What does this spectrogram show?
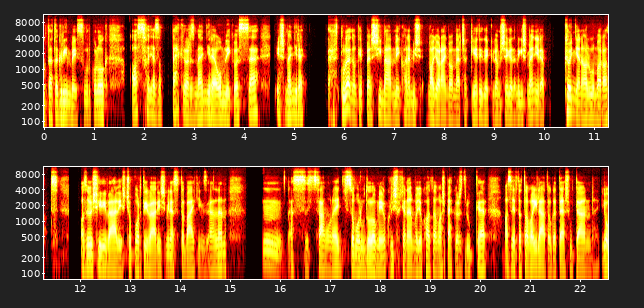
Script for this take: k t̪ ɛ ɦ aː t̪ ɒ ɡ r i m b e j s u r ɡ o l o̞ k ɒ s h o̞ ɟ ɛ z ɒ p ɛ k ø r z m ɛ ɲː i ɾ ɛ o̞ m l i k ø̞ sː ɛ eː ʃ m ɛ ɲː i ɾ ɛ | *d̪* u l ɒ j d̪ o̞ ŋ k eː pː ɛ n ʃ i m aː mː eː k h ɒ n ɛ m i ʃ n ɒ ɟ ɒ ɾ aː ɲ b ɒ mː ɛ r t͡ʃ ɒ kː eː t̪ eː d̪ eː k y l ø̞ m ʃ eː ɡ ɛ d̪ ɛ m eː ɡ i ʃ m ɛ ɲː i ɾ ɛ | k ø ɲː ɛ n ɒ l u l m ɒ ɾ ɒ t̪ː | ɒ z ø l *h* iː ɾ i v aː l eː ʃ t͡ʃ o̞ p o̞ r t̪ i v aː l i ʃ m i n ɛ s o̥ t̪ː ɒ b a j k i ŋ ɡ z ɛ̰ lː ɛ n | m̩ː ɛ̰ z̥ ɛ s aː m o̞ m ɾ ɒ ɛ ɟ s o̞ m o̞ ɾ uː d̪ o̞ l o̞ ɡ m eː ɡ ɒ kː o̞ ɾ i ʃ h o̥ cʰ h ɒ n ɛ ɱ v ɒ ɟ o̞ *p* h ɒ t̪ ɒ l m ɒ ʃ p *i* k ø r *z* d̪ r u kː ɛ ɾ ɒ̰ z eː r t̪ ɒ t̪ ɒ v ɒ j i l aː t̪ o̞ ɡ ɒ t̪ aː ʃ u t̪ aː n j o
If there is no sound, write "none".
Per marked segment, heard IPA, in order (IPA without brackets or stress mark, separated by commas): t̪, ʃ, k, ɛ, z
